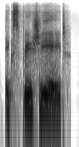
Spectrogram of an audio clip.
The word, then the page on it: expatiate: Indian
